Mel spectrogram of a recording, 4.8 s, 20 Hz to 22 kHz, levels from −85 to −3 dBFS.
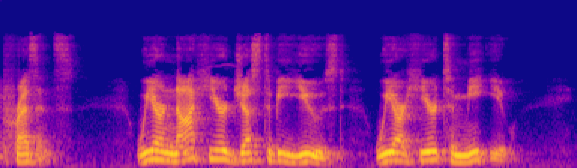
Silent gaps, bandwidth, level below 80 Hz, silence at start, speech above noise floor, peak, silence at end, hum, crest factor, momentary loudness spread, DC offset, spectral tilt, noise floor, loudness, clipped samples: none; 10.5 kHz; -60 dBFS; 0 s; 38 dB; -2 dBFS; 0.55 s; none; 16 dB; 12 LU; under 0.1%; -6 dB/octave; -54 dBFS; -17 LUFS; under 0.1%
